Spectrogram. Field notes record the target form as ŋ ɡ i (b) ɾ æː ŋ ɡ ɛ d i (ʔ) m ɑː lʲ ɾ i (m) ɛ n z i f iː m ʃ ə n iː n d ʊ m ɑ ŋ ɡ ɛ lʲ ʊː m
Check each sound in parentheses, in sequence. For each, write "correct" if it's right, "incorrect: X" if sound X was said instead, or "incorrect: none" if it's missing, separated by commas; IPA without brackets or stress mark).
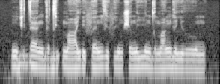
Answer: incorrect: d, correct, incorrect: f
